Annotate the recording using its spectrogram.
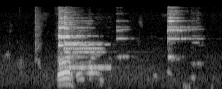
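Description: Hindu temple bells struck twice, about half a second in and again near the end, each giving a bright metallic ring that dies away within about half a second.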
